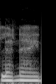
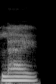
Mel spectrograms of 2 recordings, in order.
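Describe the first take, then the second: First: The name is said with two syllables. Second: The name is said with one syllable. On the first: The speaker calls it right. "it's Lanay" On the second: The speaker calls it wrong. "not Lay"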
